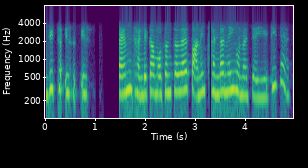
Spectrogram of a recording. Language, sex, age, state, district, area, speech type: Hindi, female, 18-30, Uttar Pradesh, Varanasi, urban, conversation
